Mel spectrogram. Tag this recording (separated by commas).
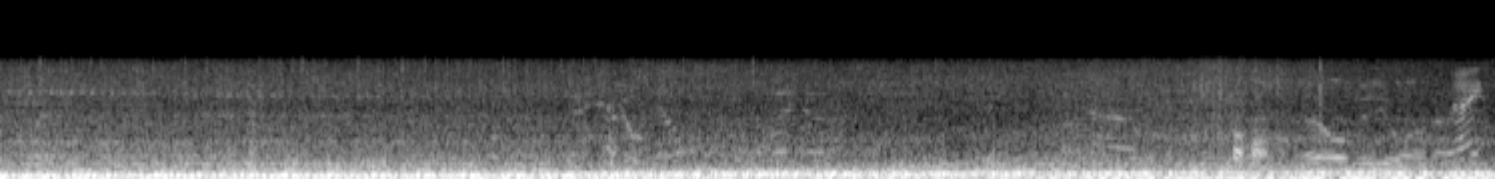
Speech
